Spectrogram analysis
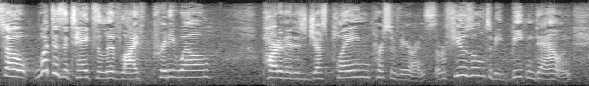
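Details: Adult female narrator; normal speech.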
